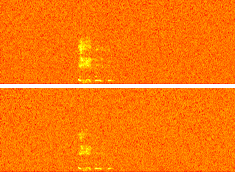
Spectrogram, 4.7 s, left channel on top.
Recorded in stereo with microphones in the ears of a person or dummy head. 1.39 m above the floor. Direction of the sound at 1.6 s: 35° left (ahead or behind).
